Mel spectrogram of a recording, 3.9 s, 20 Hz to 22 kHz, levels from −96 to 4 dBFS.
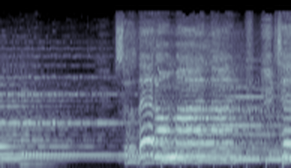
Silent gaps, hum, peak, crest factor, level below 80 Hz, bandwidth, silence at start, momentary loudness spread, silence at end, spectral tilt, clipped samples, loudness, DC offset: none; none; -8 dBFS; 14 dB; -74 dBFS; 16 kHz; 0 s; 15 LU; 0 s; -2 dB/octave; under 0.1%; -21 LUFS; under 0.1%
